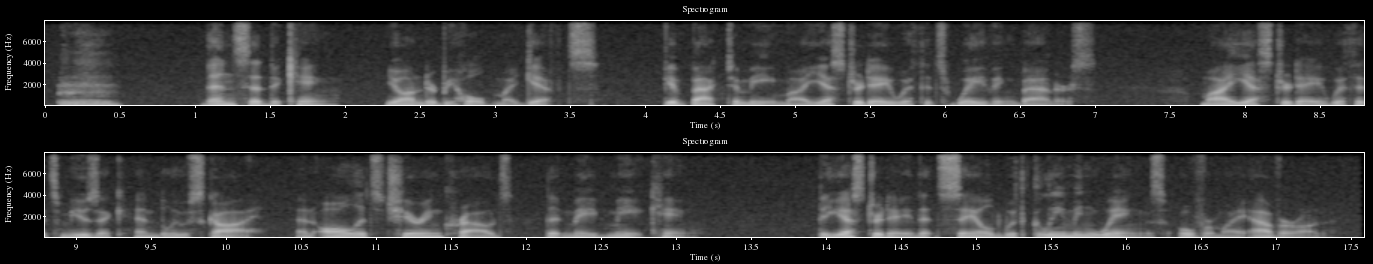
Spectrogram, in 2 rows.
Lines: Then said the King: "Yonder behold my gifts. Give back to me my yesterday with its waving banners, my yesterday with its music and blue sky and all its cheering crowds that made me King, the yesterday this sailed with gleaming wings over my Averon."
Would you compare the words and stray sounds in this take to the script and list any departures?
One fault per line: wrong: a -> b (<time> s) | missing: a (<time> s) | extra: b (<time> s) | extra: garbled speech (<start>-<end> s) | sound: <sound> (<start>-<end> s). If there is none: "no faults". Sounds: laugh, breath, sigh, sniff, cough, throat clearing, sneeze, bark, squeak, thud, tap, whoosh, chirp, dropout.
sound: throat clearing (0.1-0.6 s)
wrong: this -> that (14.6 s)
